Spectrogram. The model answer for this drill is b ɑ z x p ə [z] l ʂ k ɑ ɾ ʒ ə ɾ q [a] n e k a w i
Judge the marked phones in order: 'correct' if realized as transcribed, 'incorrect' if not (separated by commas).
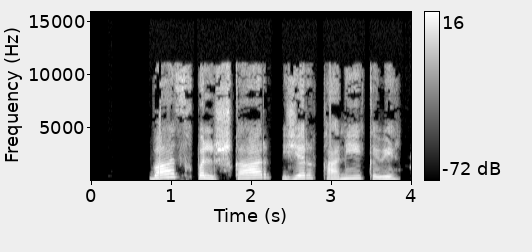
incorrect, incorrect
